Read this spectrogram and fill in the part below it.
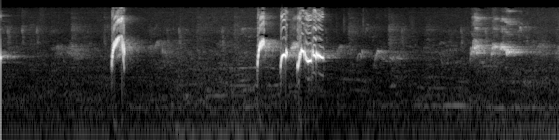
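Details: Red-whiskered bulbul kept as a caged lure bird, singing to train other bulbuls: short bright whistled phrases with sharp rising and falling notes in clusters around one and three seconds, then a softer warbled phrase near the end, quiet background.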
